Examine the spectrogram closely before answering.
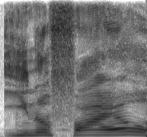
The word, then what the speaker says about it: oenophile: And is Oenophile, is that the right way? Did I pronounce that right?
